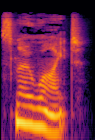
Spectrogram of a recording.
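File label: "snow-white", British English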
